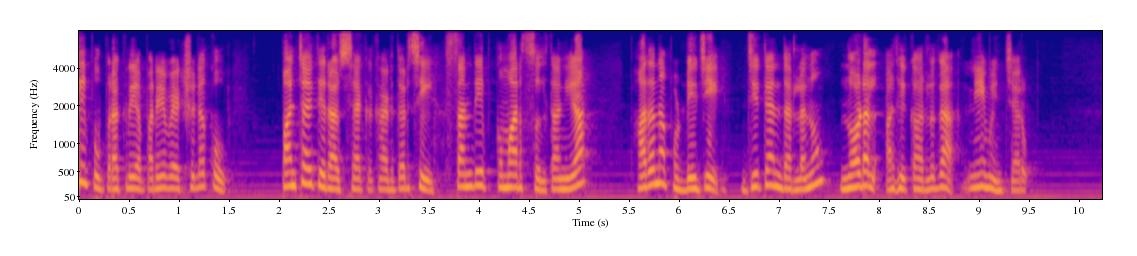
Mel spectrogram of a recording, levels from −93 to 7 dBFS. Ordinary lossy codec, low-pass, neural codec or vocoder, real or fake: none; none; codec, 16 kHz, 6 kbps, DAC; fake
